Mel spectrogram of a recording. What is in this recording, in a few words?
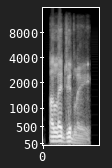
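"allegedly", British English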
